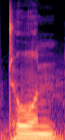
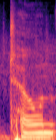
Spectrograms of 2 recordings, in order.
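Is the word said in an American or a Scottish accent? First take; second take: Scottish; American. First: It has a Scottish pure o vowel. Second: It has an American gliding o vowel.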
